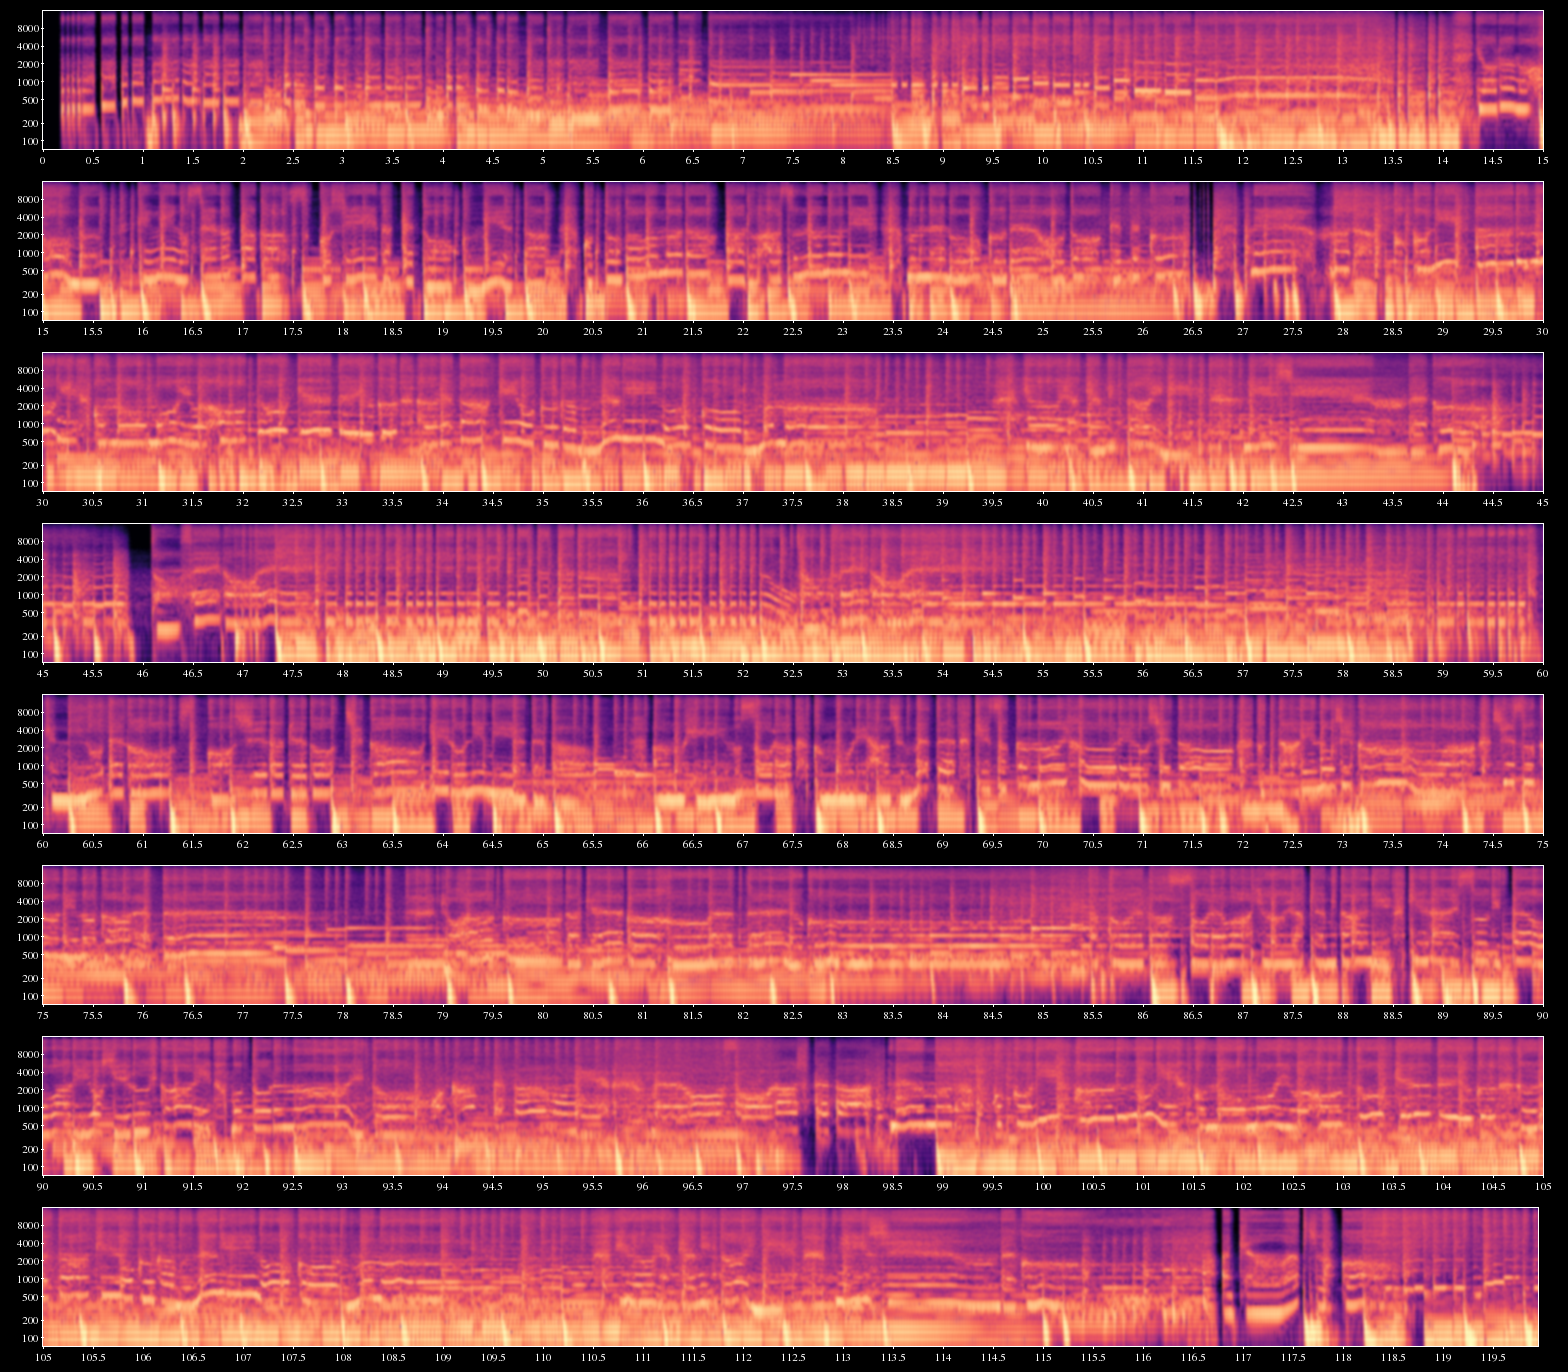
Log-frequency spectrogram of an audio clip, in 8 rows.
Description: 女性ボーカル
イメージ：ハイパー・ポップ,サイケデリック・ポップ,ボサノバ,ブレイク,女性ボーカル,2ステップ,かっこかわいい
